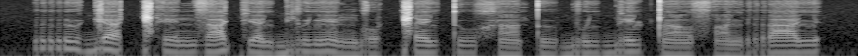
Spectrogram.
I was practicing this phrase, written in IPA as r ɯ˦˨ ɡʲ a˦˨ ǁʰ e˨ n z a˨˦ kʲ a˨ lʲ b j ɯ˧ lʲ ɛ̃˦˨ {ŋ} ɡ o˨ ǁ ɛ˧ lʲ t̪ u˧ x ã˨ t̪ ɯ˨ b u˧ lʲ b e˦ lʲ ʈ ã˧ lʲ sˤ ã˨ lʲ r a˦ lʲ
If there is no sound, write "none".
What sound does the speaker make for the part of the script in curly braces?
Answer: ŋ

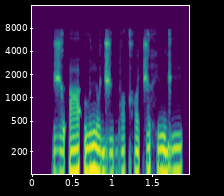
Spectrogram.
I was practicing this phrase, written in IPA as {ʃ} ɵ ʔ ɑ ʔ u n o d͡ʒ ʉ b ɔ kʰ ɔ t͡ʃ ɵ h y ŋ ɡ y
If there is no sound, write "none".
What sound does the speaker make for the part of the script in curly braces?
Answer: ʒ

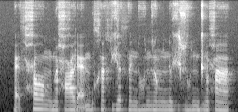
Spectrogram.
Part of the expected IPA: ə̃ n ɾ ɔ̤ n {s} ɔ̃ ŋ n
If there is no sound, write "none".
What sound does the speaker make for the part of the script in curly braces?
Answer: z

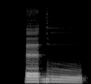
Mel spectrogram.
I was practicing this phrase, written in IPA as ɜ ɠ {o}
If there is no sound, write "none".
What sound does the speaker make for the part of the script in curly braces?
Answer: u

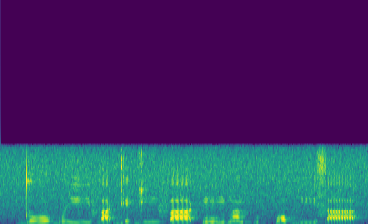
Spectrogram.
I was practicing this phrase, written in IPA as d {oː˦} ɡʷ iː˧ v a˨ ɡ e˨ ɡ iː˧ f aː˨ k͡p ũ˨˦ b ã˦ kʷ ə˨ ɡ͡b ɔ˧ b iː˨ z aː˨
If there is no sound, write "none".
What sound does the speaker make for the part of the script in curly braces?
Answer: oː˦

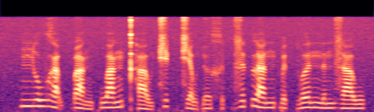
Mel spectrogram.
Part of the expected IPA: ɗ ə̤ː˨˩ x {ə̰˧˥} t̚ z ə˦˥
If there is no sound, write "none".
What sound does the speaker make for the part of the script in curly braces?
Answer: ə˨˩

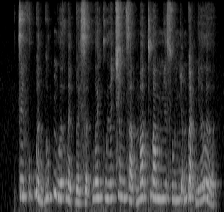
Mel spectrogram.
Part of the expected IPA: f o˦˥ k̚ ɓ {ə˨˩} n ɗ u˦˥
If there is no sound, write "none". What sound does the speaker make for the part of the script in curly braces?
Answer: ə˨˩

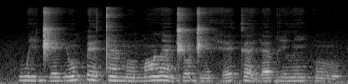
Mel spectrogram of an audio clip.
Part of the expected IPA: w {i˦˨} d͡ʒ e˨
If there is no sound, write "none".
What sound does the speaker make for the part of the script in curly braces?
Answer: i˨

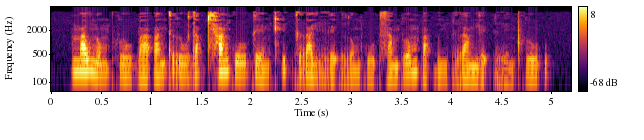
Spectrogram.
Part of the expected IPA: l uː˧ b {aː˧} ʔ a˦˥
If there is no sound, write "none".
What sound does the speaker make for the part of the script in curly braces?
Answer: aː˧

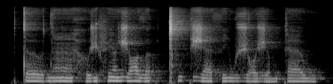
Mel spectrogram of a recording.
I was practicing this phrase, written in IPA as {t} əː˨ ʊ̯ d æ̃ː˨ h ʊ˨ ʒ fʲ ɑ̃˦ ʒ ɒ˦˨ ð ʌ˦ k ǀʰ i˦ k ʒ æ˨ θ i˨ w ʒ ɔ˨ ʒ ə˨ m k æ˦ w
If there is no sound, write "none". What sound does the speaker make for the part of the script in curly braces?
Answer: t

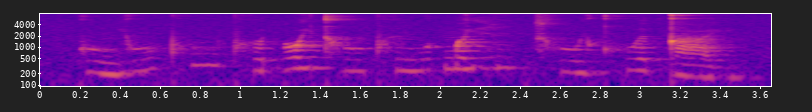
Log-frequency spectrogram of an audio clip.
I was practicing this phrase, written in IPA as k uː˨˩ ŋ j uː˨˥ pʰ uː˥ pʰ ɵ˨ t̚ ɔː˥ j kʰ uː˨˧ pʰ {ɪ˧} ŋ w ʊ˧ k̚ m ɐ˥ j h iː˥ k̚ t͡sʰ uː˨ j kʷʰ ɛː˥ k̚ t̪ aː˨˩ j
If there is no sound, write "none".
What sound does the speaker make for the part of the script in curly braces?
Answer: ɪ˧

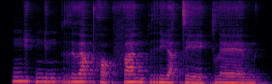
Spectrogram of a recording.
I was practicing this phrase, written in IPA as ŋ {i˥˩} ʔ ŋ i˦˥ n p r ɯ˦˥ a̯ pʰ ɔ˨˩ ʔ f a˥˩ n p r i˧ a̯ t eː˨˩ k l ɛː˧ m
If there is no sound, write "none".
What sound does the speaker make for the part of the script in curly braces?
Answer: i˥˩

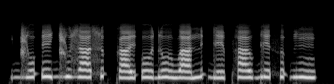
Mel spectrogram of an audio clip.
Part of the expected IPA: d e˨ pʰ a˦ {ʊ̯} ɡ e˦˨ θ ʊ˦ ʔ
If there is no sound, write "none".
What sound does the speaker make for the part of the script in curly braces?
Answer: ʊ̯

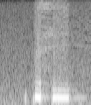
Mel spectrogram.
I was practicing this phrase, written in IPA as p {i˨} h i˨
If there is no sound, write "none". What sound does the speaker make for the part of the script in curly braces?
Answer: ɪ˨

